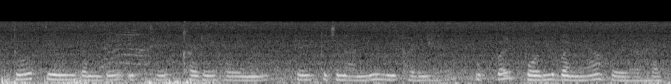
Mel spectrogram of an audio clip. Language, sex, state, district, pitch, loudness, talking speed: Punjabi, female, Punjab, Pathankot, 185 Hz, -16 LUFS, 160 wpm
